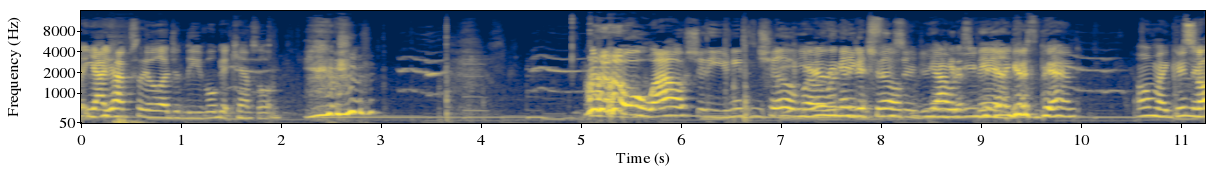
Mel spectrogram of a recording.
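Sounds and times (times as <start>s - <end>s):
speech: 0.0s - 3.1s, 5.1s - 10.0s, 10.6s - 11.2s
laughter: 2.2s - 3.0s, 5.0s - 5.7s
loud drawn-out cat meow: 3.2s - 3.8s, 4.5s - 5.2s, 9.8s - 10.6s.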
